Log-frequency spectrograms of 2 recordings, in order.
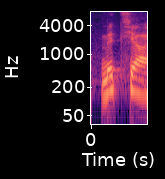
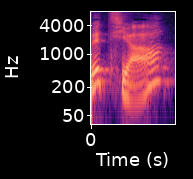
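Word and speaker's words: मिथ्या: called satya and mithya mithya has a long a at the end satyam what is satyam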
